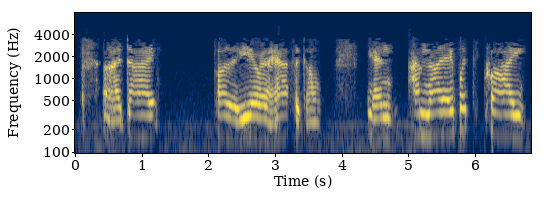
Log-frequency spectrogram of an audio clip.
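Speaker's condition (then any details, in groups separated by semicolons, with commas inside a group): Cerebral palsy; lifelong, diagnosed at age 55, others long mistook for drunk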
